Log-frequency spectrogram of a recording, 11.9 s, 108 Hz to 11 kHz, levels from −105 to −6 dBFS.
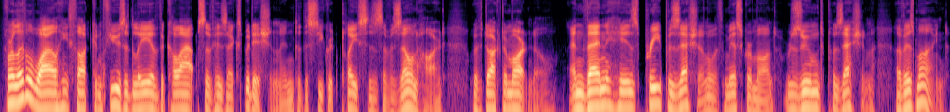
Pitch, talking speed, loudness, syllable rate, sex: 115 Hz, 180 wpm, -21 LUFS, 5.4 syllables/s, male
